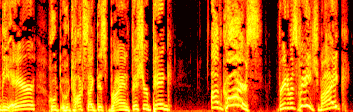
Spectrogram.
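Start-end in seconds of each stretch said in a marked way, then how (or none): 4.2-7.0 high, indignant mock retort; mocking right-winger. Host mocking a conservative who defends the bigot, high and indignant. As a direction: squeal it like an outraged conservative.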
